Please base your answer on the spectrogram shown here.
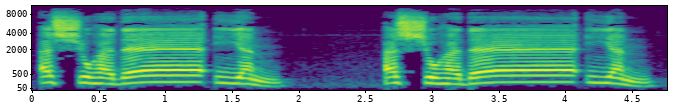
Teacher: أبدلت الثانية ياء مفتوحة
